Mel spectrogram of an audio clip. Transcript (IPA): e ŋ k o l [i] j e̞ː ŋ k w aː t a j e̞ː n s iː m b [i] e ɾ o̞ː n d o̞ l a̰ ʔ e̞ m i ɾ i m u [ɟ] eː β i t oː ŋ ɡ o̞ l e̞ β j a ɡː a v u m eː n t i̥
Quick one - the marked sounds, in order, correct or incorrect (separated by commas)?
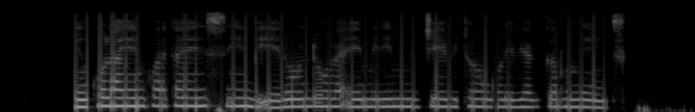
incorrect, correct, correct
